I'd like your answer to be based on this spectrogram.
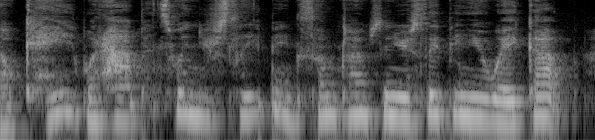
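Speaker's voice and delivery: hushed wondering voice for toddlers; very soft, as if everybody is asleep; animated teacher voice. Shown as a demonstration. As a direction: draw small children in with a near-whisper. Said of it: "So this is my animated voice".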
